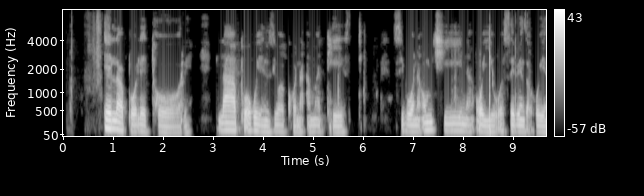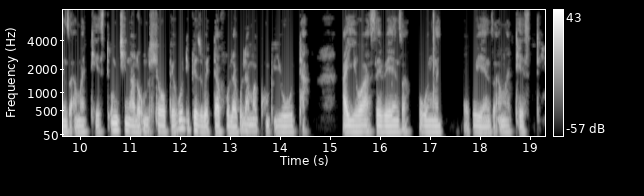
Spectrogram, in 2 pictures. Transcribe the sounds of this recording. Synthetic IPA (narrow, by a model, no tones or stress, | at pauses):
ɛlab̥ʱɔlatʰori | lapʰɔ̰oɣujend͡zʱiwakʰɔna̰ʔamatʰest̚ʰʼi̥ | siβɔna̰ʔum̩t͡ʃʼinaʔojiwɔ̰ʔɔ̰sɛβɛnd͡zʱa̰uɣujɛnd͡zʱa̰amatʰestʰum̩t͡ʃʼinalɔ̰ʔṵm̩ɬɔpʰɛuɣutʰipʰezuɣwɛ̰tʼafulaɣṵlamakʰompʰʼjutʰa | a̰jiwɔasɛβɛnd͡zʱa̰ | uɣuŋ͡ǀed̥ʱisa̰uɣujɛnd͡zʱa̰a̰matʰeːstʰʼ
